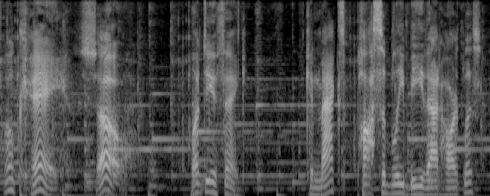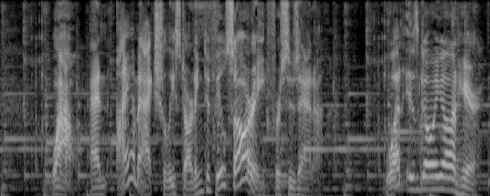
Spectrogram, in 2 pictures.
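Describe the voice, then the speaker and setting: Animated man hosting a podcast. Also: medium pitch, unhurried, music in the background. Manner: conversational, enthusiastic. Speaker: podcast host. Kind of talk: chatty scripted podcast hosting.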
